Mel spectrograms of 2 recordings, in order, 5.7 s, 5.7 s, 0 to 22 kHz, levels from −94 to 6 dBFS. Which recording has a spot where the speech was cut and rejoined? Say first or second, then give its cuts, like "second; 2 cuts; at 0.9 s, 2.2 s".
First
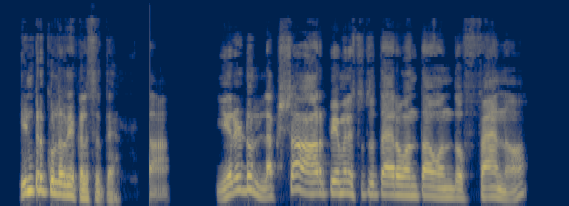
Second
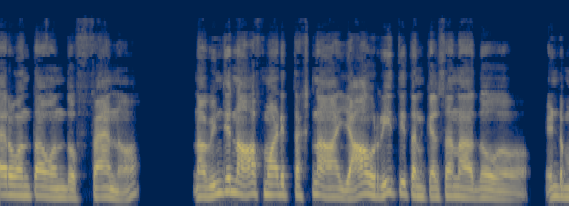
first; 1 cut; at 1.5 s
